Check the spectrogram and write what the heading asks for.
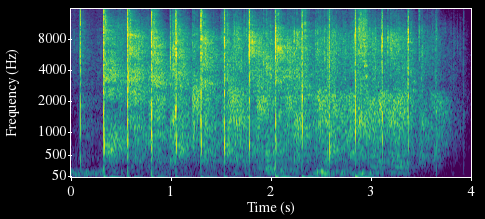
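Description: Audience applauding, individual claps standing out, starting about a third of a second in and fading out near the end.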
